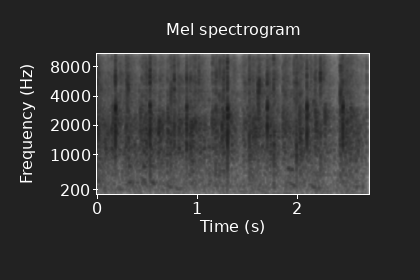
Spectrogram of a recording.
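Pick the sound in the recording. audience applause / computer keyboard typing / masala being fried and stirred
audience applause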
